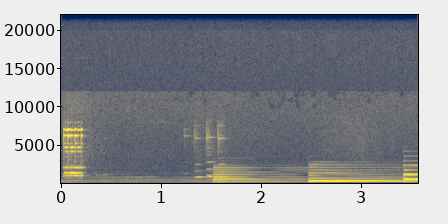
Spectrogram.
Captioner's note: gentle music; phone ringing; phone chimes; birds chirping; gentle music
